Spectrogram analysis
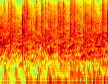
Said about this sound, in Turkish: Aa ya lütfen alkışlamayın o kadar da süper biri değil.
